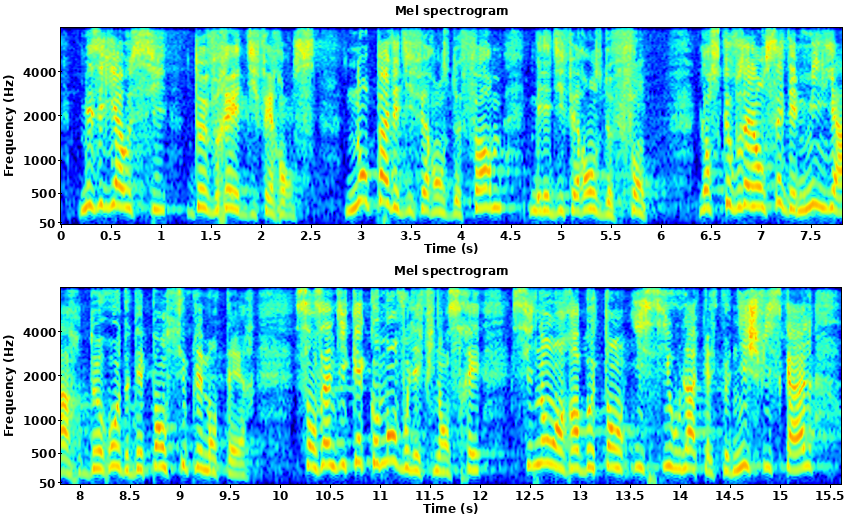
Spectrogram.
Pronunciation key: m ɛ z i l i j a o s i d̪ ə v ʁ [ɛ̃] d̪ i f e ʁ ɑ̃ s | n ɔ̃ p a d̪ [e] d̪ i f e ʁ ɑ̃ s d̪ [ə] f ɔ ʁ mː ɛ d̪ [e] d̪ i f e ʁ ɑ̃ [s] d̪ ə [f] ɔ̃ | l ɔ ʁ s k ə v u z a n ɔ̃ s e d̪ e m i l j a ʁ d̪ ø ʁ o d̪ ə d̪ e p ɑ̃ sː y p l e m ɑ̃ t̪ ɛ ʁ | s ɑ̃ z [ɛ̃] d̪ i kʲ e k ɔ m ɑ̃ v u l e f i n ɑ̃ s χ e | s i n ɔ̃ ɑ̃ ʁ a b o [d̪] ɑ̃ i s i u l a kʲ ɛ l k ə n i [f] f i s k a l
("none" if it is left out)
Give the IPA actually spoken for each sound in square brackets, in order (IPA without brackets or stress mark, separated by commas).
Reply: ɛ, e, ə, e, s, f, ɛ̃, t̪, ʃ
